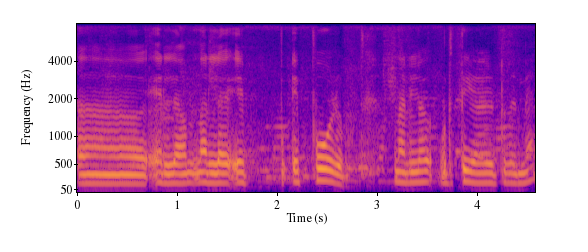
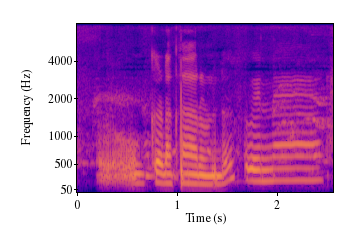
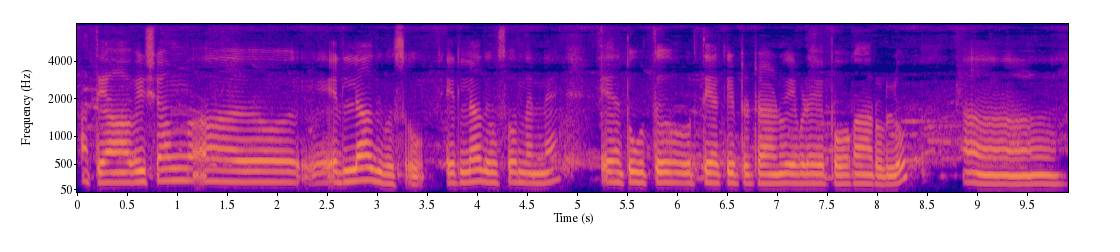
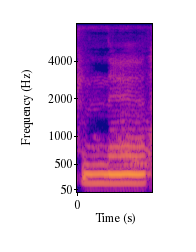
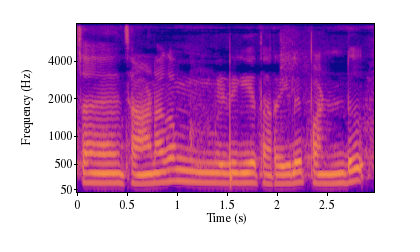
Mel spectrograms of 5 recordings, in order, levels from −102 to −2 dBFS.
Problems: background sounds at intervals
